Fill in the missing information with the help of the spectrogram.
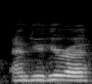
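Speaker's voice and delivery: usual speaking voice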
